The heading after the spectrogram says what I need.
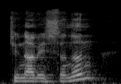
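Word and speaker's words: δύναμις: 디나미스는 여러분 권능이라는 단어를 디나미스라고 읽습니다. 단어로 표기합니다.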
